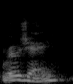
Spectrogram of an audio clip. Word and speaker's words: Roget: Peter Mark Roget, pronounced Roget, born 1779 and died in 1869.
